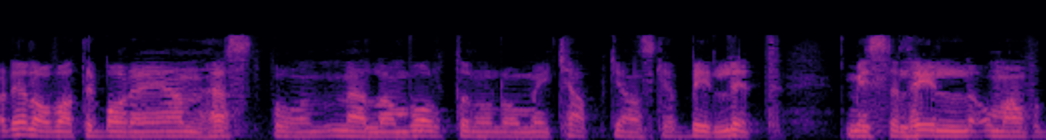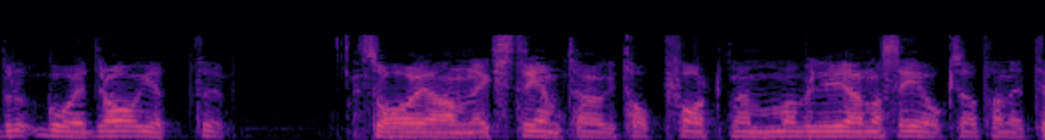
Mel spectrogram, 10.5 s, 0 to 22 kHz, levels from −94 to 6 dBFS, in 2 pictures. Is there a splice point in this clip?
no; 0 cuts

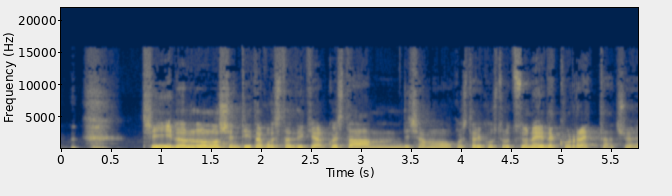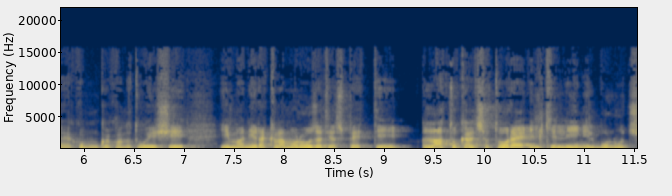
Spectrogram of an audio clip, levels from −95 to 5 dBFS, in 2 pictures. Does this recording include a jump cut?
no; 0 cuts

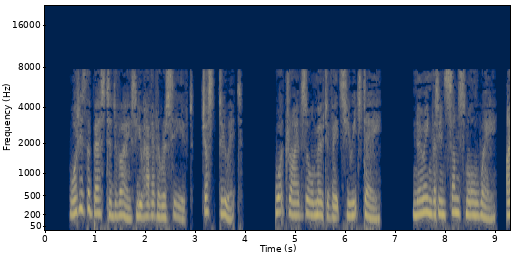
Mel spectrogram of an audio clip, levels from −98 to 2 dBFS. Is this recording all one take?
no; 1 cut; at 3.0 s

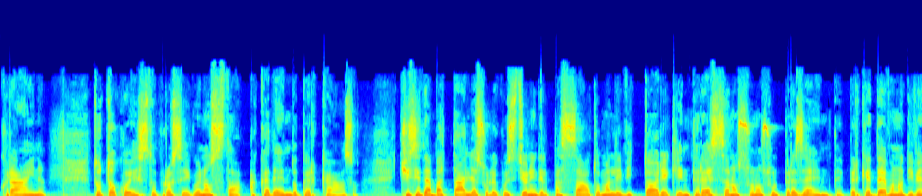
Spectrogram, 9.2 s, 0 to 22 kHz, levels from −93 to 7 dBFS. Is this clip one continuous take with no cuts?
yes; 0 cuts

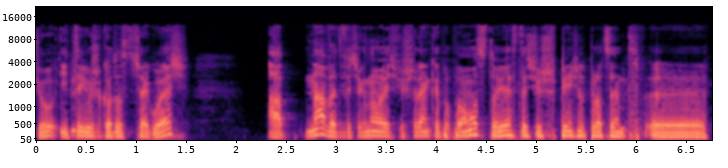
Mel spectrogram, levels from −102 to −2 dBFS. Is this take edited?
no; 0 cuts

